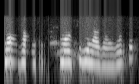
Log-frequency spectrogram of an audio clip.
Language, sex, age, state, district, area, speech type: Urdu, female, 45-60, Uttar Pradesh, Gautam Buddha Nagar, rural, conversation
